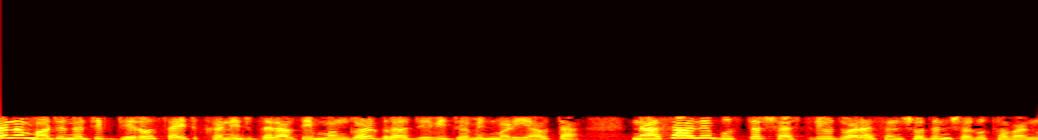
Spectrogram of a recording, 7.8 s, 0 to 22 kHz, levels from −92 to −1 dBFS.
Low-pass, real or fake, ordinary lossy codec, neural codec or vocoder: 3.6 kHz; real; none; none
